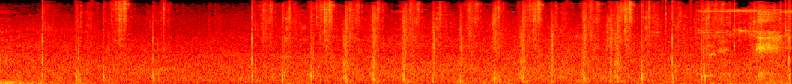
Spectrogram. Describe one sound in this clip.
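Armored footsteps clank steadily on stone and grass.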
